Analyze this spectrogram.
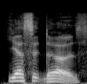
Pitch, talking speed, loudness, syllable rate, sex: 130 Hz, 205 wpm, -15 LUFS, 3.9 syllables/s, male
